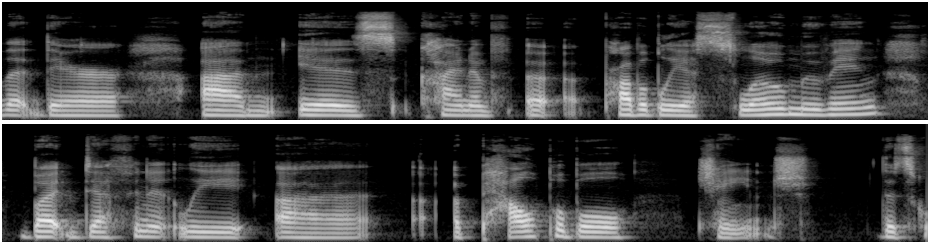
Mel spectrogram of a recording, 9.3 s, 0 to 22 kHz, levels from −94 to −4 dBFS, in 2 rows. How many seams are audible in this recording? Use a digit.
1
